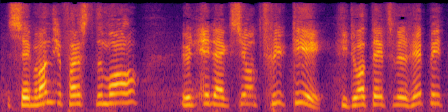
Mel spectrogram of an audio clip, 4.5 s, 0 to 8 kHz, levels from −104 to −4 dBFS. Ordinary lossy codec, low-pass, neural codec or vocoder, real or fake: MP3, 48 kbps; 7.2 kHz; codec, 16 kHz in and 24 kHz out, 0.6 kbps, FocalCodec, streaming, 2048 codes; fake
